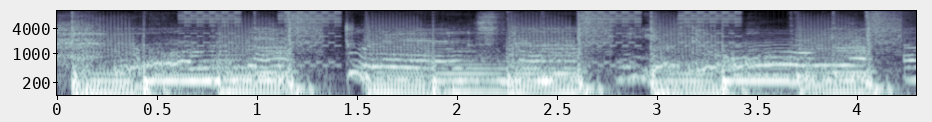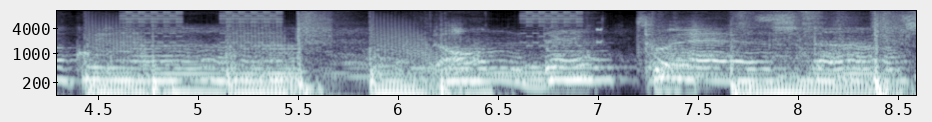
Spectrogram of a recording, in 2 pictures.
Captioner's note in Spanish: Suena un celular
